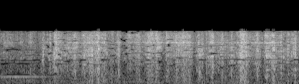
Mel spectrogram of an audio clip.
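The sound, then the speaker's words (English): A primitively geared induction coil, maintaining a steady current for a vacuum tube, runs with a steady, loud mechanical rattle, a dense stream of rapid clicks and buzzing that holds at an even level throughout, with no voices. “That's the primitively geared induction coil which maintains a steady current.”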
